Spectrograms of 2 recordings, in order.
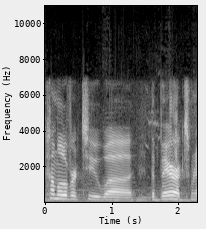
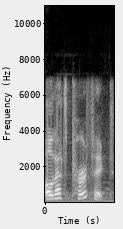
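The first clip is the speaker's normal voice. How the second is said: weary, put-upon, exasperated, fed-up tone; 4 semitones higher than usual. Voicing a character who rolls his eyes at Uhtred: said with an eye roll. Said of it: "he kinda rolls his eyes as he looks at Uhtred and goes".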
